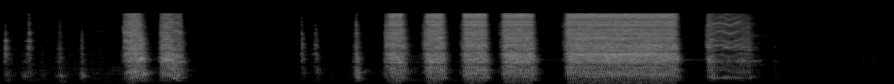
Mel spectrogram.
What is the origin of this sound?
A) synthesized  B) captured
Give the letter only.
A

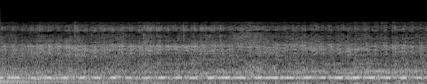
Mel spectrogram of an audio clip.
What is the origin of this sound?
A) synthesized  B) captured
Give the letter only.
B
